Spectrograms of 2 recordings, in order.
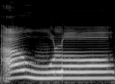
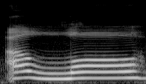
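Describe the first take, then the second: First: The vowel is rounded with a w-like sound. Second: Full, heavy vowel with no w-like sound. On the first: The speaker calls it wrong. "bukan Allah, tidak ada wawunya di situ" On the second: The speaker calls it right. "dibacanya tebal, di pangkal, pangkal lidahnya diangkat"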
